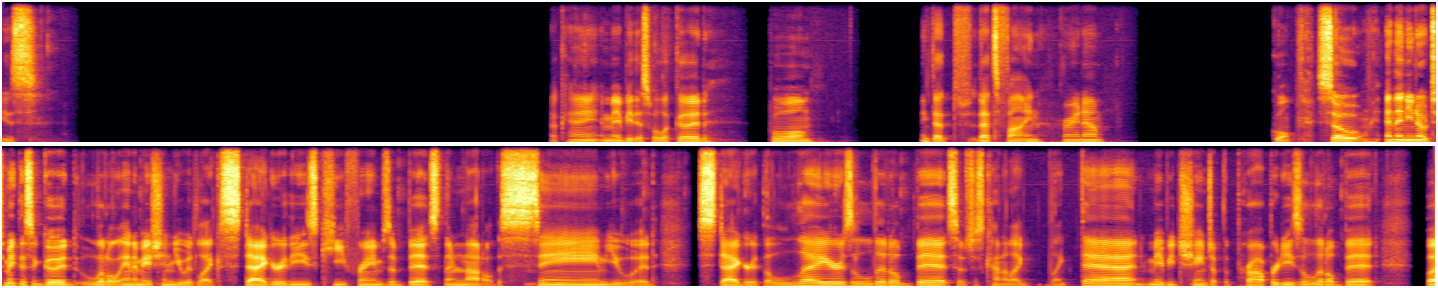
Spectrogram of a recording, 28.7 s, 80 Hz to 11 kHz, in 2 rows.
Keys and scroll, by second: 3.1 ctrl+v, 4.9 ctrl+v, 6.5 space, 12.0 space, 23.4 space, 28.0 ctrl+z.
